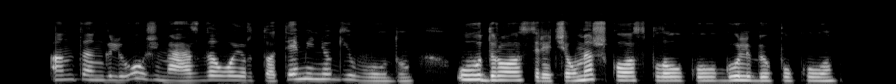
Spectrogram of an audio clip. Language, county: Lithuanian, Kaunas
